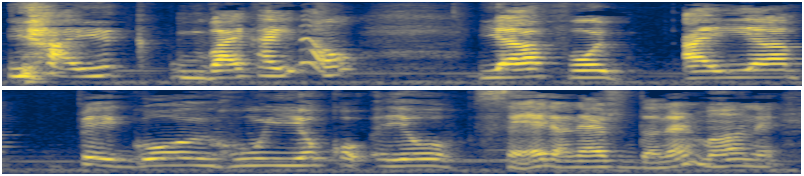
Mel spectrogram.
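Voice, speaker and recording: A psychotherapist chats casually to the camera, her stories rushing ahead before she stops herself. Her voice is medium in pitch and a bit bright.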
